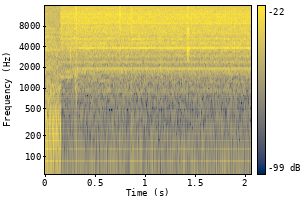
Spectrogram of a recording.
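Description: Near silence: faint steady hiss of room tone, with one faint tick about one and a half seconds in.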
